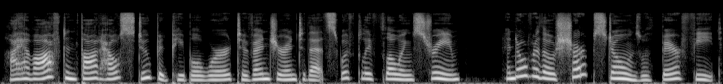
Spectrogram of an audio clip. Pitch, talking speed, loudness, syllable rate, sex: 250 Hz, 190 wpm, -15 LUFS, 5.3 syllables/s, female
